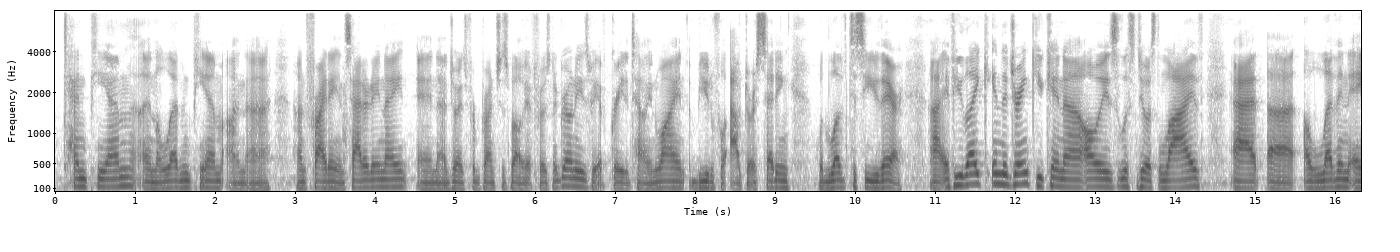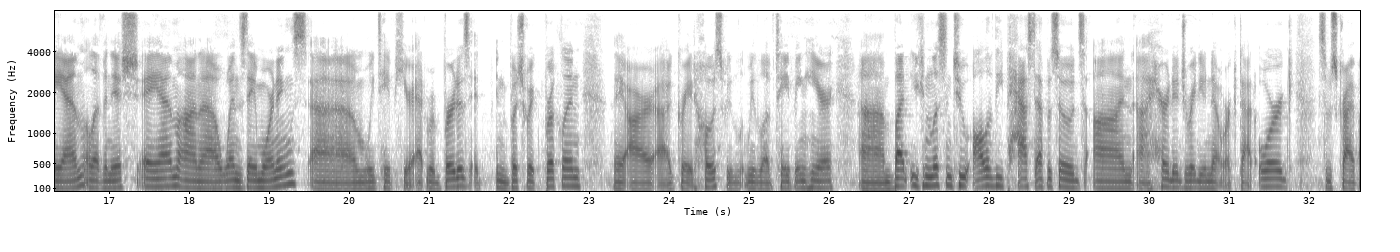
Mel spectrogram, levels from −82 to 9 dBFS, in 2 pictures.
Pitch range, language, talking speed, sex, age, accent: 100-125 Hz, English, 185 wpm, male, 20-39, American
